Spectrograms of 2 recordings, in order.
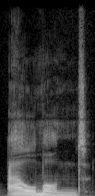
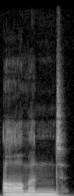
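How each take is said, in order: First: The L sound is pronounced in the word. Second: The L sound is silent in the word. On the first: The speaker calls it wrong. "It's not almond" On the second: The speaker calls it right. "the silent letter is L, so that's almond"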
